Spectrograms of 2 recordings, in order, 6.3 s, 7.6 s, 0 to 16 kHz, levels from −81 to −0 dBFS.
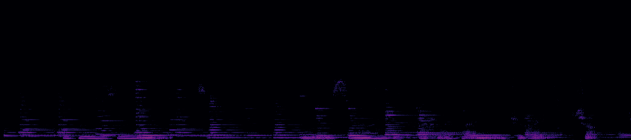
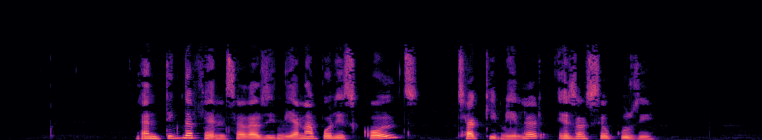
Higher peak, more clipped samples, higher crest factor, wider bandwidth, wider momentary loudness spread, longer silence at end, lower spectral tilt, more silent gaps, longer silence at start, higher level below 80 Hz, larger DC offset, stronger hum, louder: second, -40 dBFS vs -2 dBFS; neither; second, 16 dB vs 22 dB; second, 7.6 kHz vs 11 kHz; about the same, 9 LU vs 9 LU; second, 0 s vs 1.1 s; about the same, -4.5 dB/octave vs -5 dB/octave; neither; second, 0.05 s vs 1.35 s; second, -86 dBFS vs -72 dBFS; neither; neither; second, -55 LUFS vs -23 LUFS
